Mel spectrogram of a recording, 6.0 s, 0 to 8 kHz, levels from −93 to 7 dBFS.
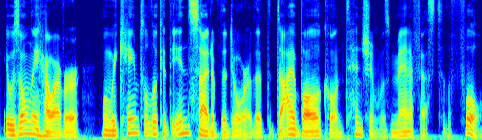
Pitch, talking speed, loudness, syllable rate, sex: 95 Hz, 240 wpm, -21 LUFS, 6.4 syllables/s, male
